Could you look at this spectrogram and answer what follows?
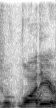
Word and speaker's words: voir dire: Trial starts, if it's a jury trial, with something we call voir dire or that's what we call it in Texas. Other lawyers from other states pronounce it voir dire or something like that, but its jury selection.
